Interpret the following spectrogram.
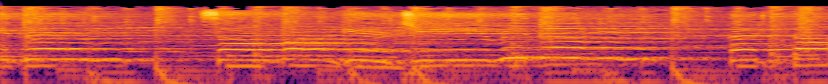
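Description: A woman singing a Malayalam Christian devotional song over a karaoke backing track with a steady beat.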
